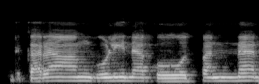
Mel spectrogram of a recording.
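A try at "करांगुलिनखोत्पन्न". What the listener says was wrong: Just that Mahaprana should be heard little more. That kha should be heard very clearly. Karanguli nakhotpanna. So there's a difference, right, between ka and kha.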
